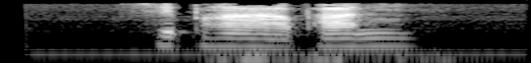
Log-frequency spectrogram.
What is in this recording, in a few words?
15000, Lao; ສິບຫ້າພັນ; si2p ha3a phán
